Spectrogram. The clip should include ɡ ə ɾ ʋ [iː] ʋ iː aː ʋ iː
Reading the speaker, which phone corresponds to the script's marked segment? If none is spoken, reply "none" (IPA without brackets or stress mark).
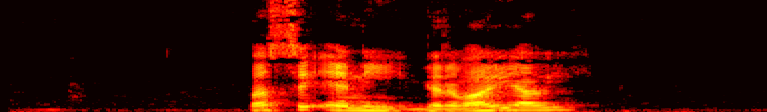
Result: aː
